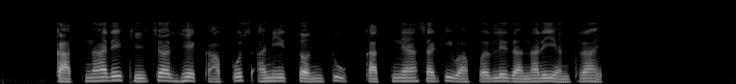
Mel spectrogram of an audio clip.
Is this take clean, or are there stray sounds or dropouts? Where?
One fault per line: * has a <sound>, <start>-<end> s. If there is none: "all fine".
all fine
